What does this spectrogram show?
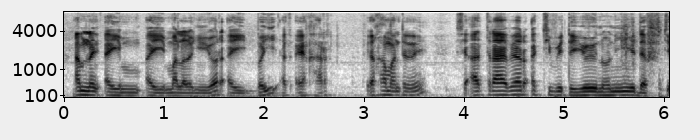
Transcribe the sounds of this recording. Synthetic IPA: ʔɐmnɐɲɐjɐjmɐlɐlɐɲujɔɾɐjbɐjɐkɐjxɐr | jɔ̰xɐmɐntɛnɛsɛʔɐtɾavɛɾuʔɐk̚tivitejɔːjnɔːnijidɛf

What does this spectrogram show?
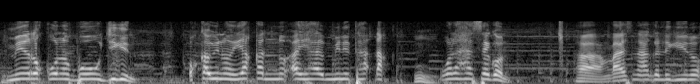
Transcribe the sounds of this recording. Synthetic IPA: meɾokːonabowd͡ʒiɡin | okawinojakːanːoʔajhaminithaɗak̚ | walaɦaseɡon | haŋɡajisnaɡaliɡjino

